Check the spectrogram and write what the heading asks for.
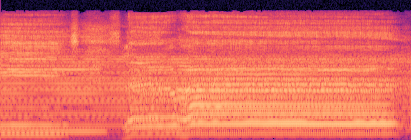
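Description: Slow singing in long held notes, each note sliding up into pitch, over a steady reed drone. One note is held for the first second, a second note slides in just after and is held until it stops abruptly near the end.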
